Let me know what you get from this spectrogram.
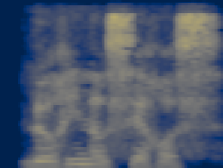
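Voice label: "le rhinoceros", French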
